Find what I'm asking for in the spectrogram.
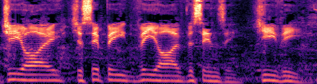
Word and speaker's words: Givi: It's not Givi or any of these other ways. It's GV, right? No, it's GV. So the man behind the company, Giuseppe Visenzi, he was a Grand Prix racer back in the day.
